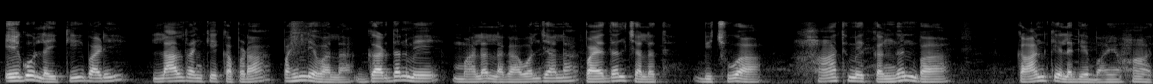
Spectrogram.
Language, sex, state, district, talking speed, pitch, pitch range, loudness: Bhojpuri, male, Bihar, Gopalganj, 140 wpm, 140 Hz, 120-160 Hz, -22 LUFS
